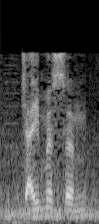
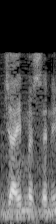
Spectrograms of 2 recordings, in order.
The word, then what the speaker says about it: Jameson: Dis 'n Alfa Romeo en 'n ou wat vir my sê gooi vir my 'n single Jameson in soda. Dit is nie Jameson nie, dis Jameson.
